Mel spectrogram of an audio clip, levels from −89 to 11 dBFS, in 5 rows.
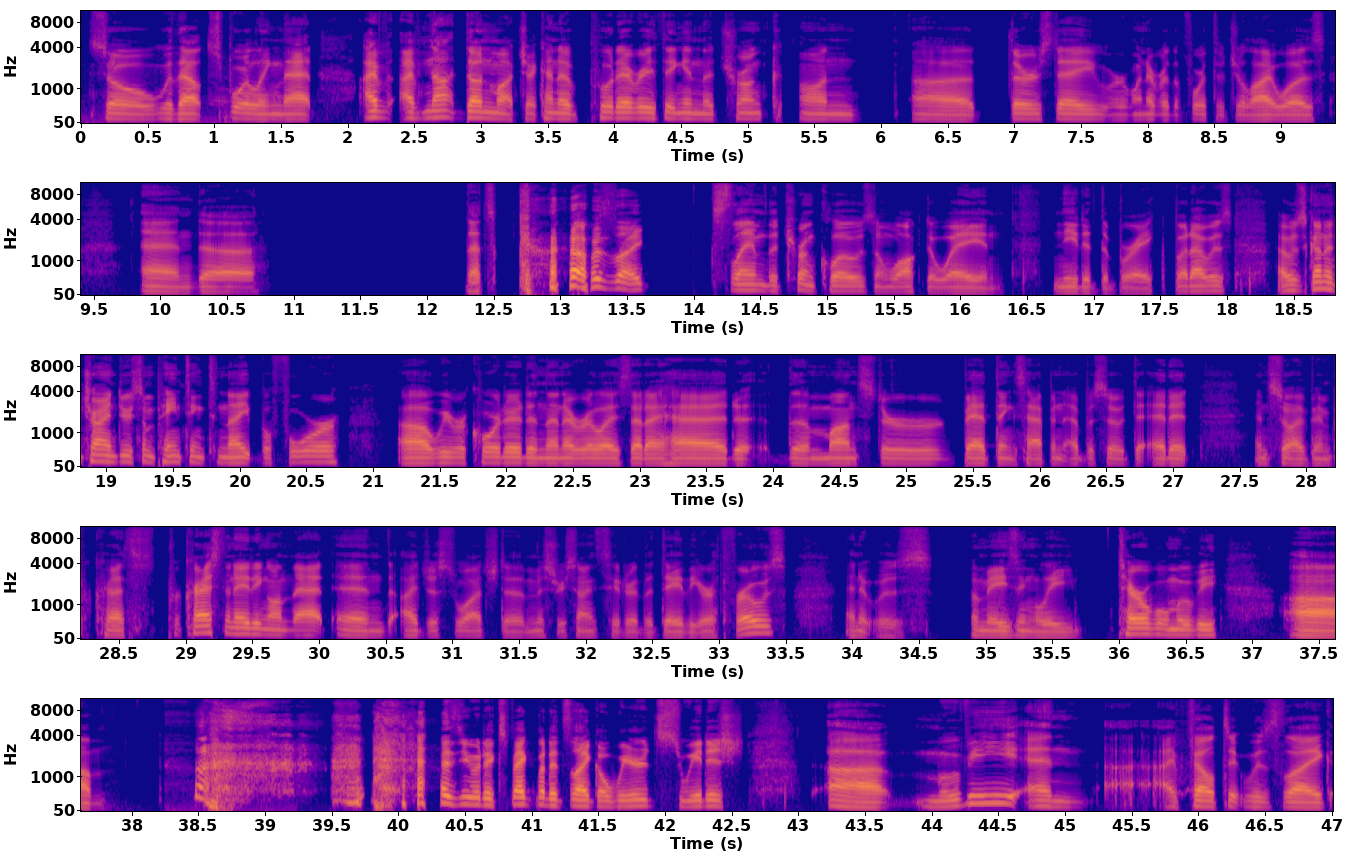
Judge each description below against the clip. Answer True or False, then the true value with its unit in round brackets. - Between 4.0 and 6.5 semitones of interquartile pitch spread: False (3.6 semitones)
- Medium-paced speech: True (155 wpm)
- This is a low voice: True (110 Hz)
